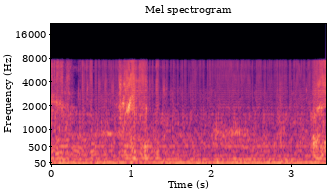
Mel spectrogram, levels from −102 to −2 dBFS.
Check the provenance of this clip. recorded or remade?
remade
